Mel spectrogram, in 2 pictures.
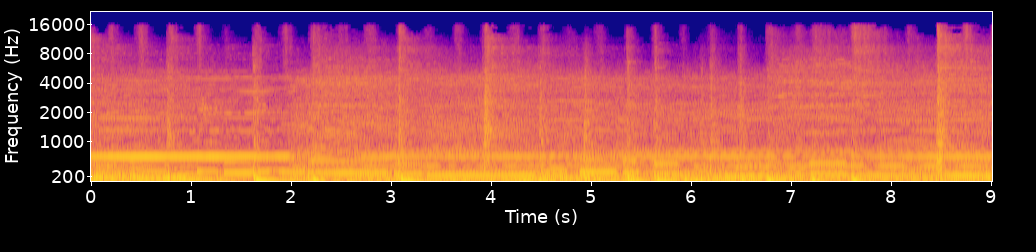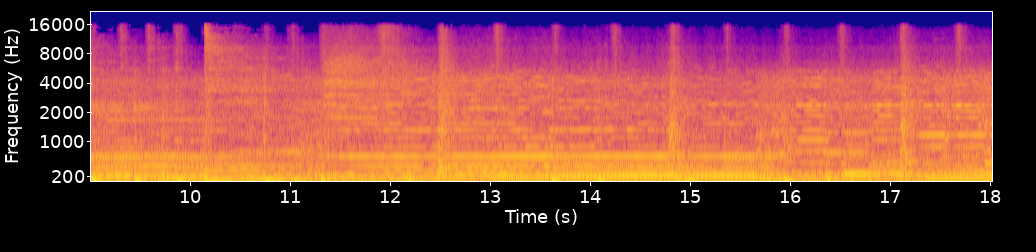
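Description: Live rock band playing on stage: electric guitar and bass guitar with long held notes over a drum kit keeping a regular beat.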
